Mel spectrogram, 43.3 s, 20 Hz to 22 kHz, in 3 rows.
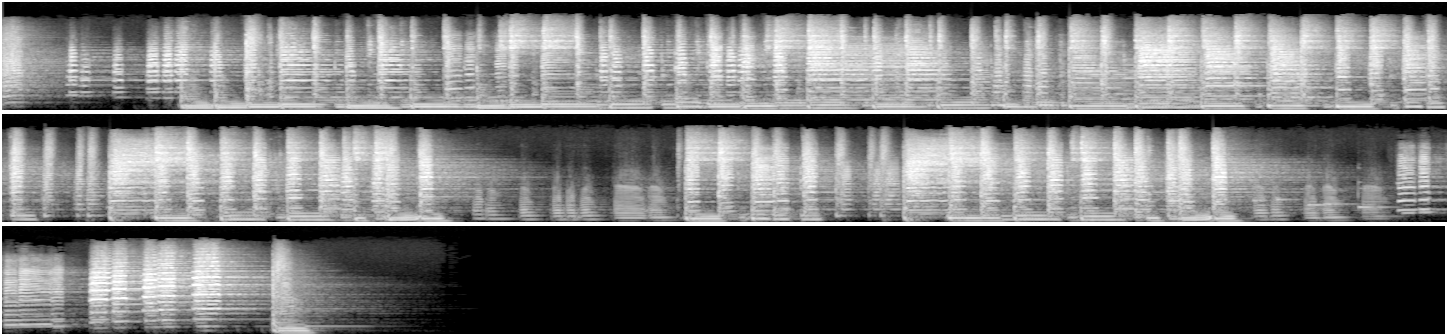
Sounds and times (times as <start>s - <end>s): Music: 0.0s - 33.7s.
